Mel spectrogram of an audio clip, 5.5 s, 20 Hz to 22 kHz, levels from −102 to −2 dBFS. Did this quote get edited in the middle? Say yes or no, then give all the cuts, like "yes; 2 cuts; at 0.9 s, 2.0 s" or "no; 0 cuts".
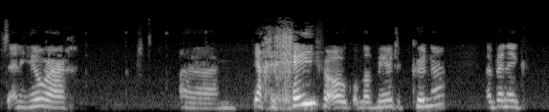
no; 0 cuts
